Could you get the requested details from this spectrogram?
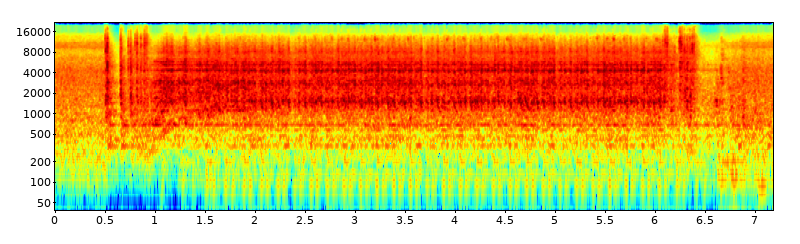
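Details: Briggs and Stratton 20HP V-twin Model 40 after carburetor cleaning, first startup: quick steady buzzing beat settles into an even rhythm; engine running cleanly.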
